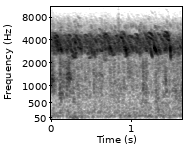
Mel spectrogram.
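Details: Many Tiger chicken chicks at a Sirajganj, Bangladesh farm, cheeping nonstop in a loud overlapping mass of shrill high peeps with brief, sharper accents.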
